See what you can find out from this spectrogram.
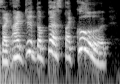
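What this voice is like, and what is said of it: Bad put-on Italian accent. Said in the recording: “that was a bad Italian accent”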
